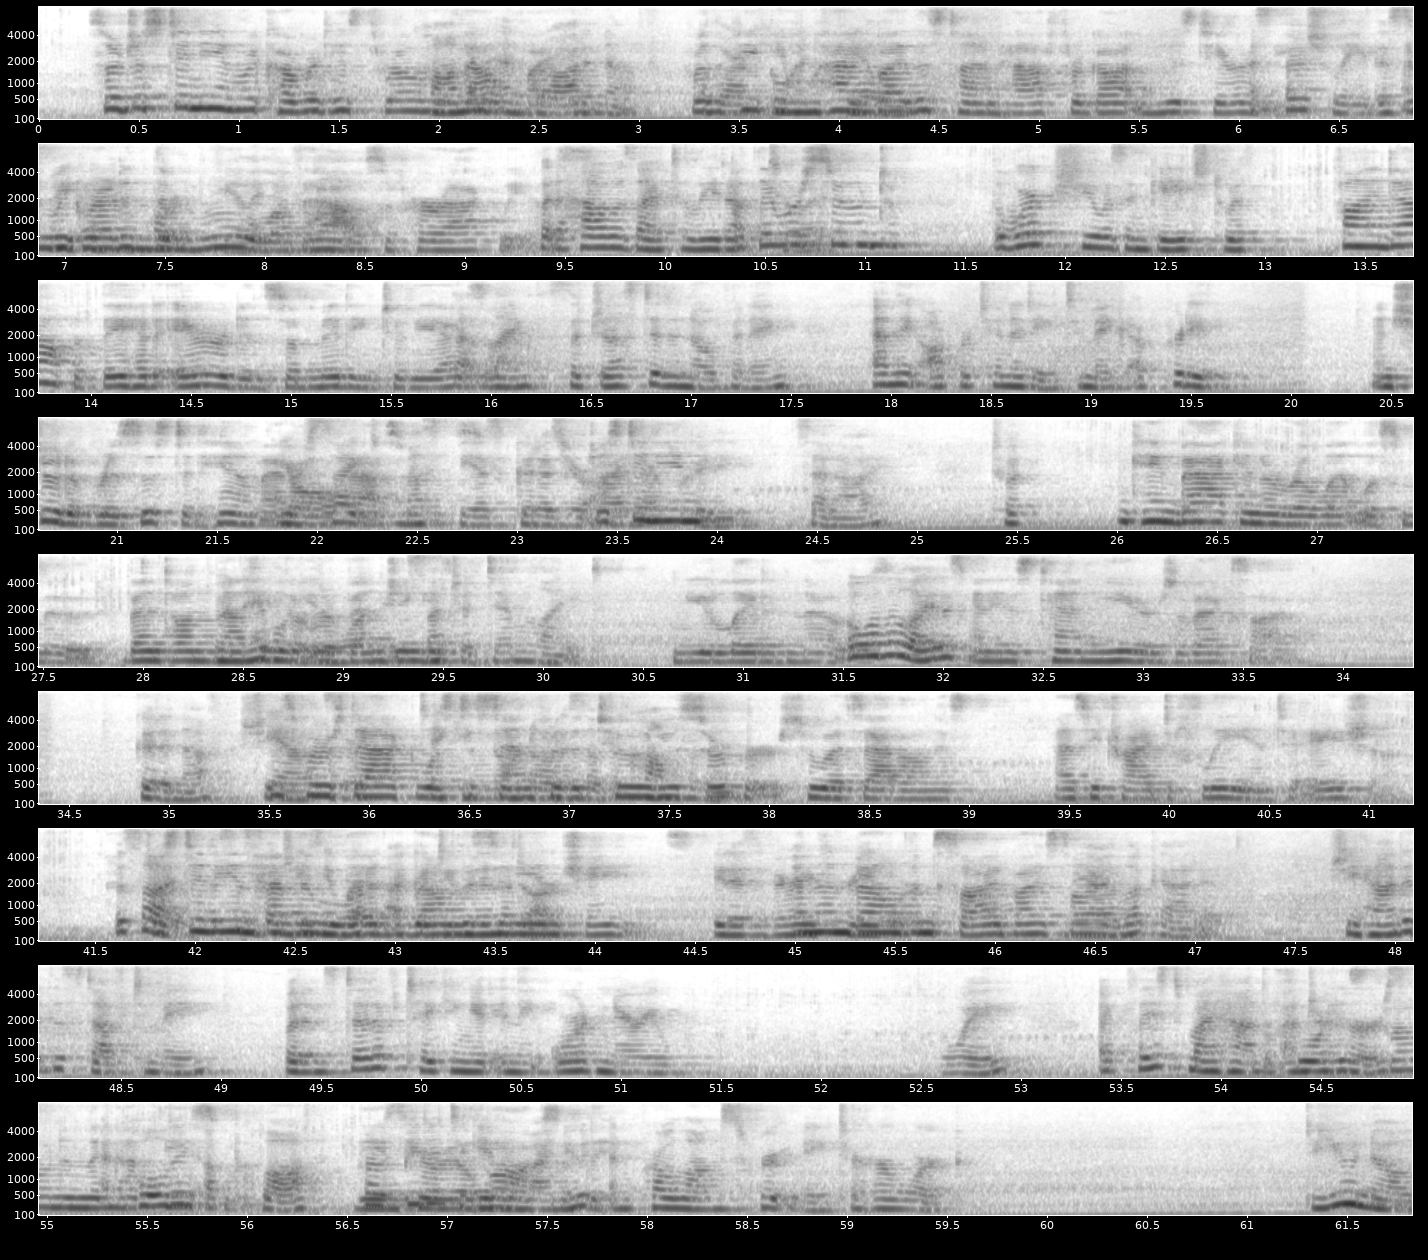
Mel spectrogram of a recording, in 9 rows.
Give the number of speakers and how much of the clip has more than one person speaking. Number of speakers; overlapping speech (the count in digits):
2, about 39%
